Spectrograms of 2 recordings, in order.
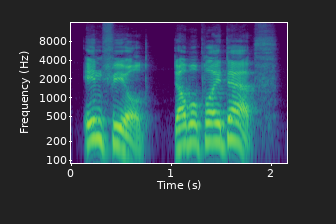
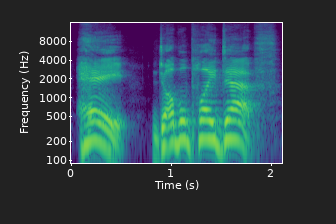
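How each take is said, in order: First: High, projected call to infielders; neutral, drawn-out field instruction; purely instructive yell. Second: High, slow, scolding call; demonstrated exasperated call to infielders; shaming yell. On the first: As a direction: call it out with no blame. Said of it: "That's just saying". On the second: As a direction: yell it as if they were stupid. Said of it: "Why aren't you in double play depth? Are you stupid?". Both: Shown as a demonstration.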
